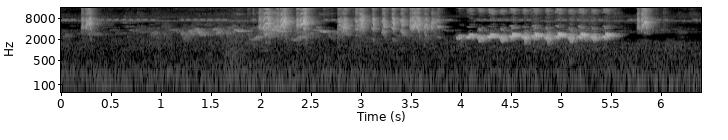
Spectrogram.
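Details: Sogon songbird opening with scattered high chirps and dense twitter, then a clear, rapid, evenly repeated trill lasting about one and a half seconds, ending in a single sharp note.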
